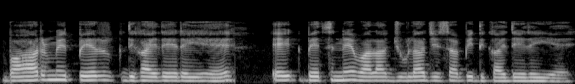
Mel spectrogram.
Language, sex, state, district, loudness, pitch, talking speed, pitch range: Hindi, female, Arunachal Pradesh, Lower Dibang Valley, -18 LUFS, 180 Hz, 175 wpm, 175-190 Hz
